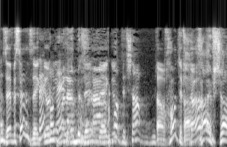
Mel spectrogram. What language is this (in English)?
Hebrew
